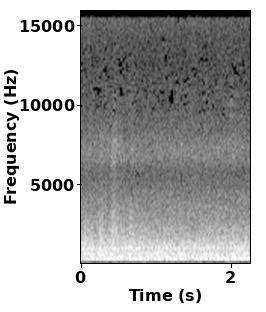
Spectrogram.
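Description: Steady hiss of room noise with one faint tick about half a second in.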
